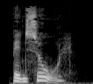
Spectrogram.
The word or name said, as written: benzol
